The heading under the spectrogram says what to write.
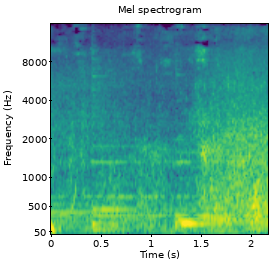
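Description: Water sloshing and lapping in a steady wash, with a low hum running underneath, as if from a small boat or shoreline.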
